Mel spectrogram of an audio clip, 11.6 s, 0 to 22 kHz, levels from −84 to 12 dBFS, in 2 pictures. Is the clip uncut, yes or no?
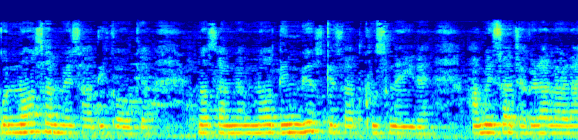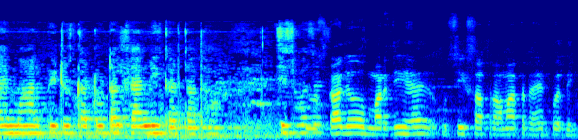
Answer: no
